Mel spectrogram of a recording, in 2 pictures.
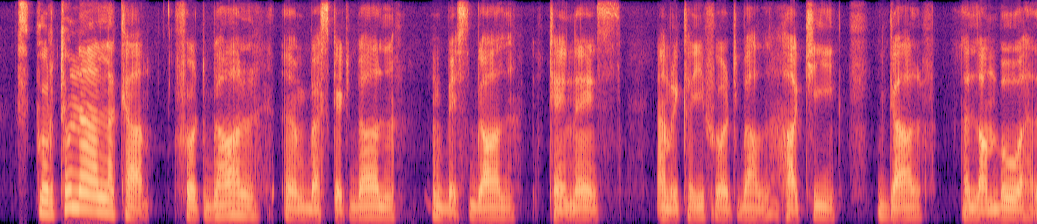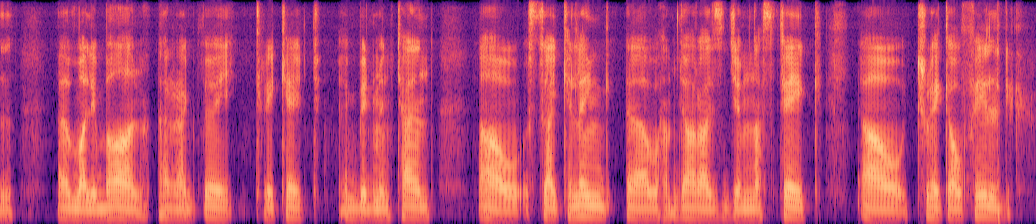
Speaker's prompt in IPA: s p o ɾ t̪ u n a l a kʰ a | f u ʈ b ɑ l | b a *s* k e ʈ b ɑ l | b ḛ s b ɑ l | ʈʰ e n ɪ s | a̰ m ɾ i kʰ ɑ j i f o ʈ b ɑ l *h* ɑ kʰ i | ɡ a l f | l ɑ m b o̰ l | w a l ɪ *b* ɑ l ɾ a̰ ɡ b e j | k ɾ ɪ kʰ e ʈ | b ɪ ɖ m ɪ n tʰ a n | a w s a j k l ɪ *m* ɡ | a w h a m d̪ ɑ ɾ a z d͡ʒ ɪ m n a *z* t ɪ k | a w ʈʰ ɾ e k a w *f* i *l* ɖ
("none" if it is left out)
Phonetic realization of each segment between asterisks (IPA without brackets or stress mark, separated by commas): s, h, b, ŋ, s, f, l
